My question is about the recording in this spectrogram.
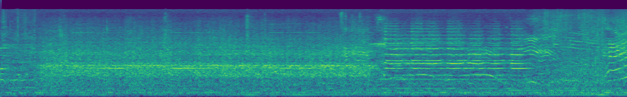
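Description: City street noise with an engine running and an emergency vehicle sounding a steady tone, then a held horn note for about a second and a half, about four seconds in.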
